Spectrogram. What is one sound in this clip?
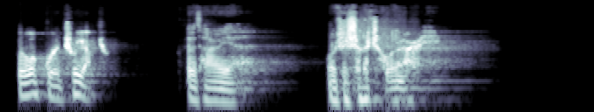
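A young man speaks in short, intense lines.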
